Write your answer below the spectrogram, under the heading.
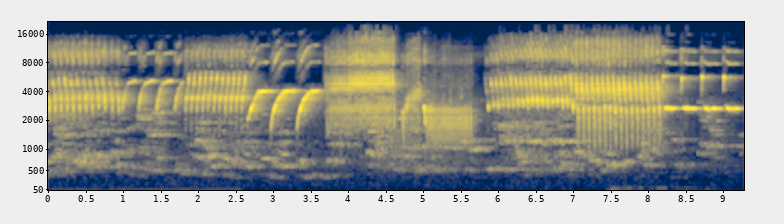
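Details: Energetic canary song with long rolls and sharp chirps: fast trills, sweeping upward whistle notes and dense buzzy rolls follow one another, meant as a training song for young canaries and silent birds.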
